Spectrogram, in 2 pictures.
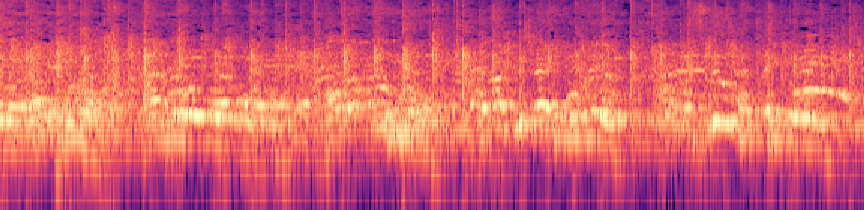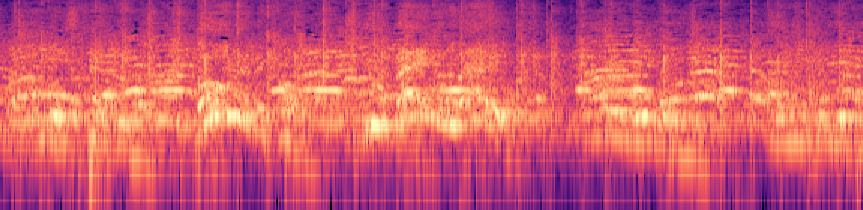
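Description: Several men sing together through microphones.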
